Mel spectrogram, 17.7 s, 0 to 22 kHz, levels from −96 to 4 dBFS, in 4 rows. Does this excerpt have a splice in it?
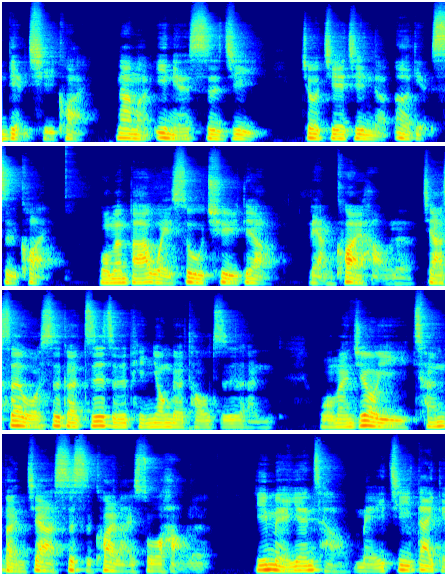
yes; 2 cuts; at 7.4 s, 8.6 s

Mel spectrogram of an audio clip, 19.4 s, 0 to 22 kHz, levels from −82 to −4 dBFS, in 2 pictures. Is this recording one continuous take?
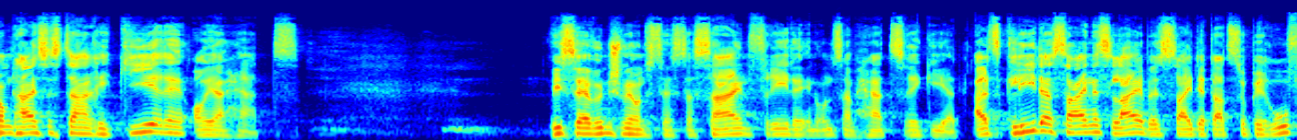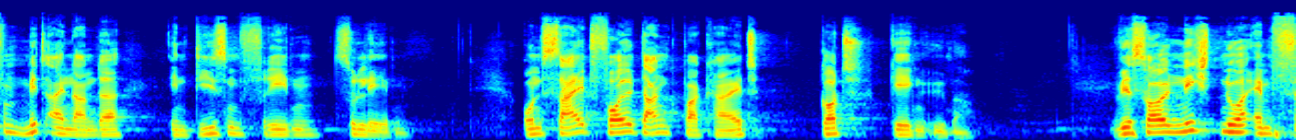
no; 2 cuts; at 7.2 s, 18.0 s

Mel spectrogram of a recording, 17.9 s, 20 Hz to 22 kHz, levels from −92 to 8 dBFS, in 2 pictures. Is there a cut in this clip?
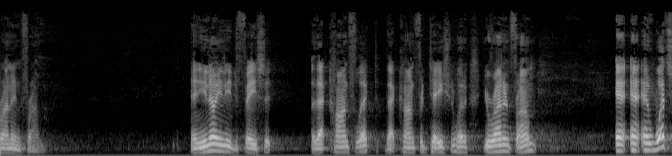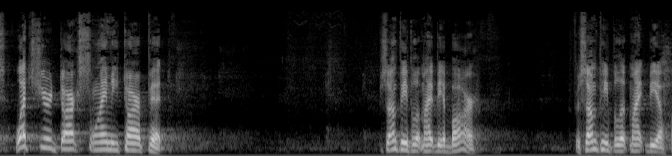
yes; 1 cut; at 16.5 s

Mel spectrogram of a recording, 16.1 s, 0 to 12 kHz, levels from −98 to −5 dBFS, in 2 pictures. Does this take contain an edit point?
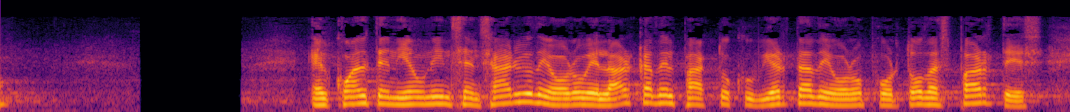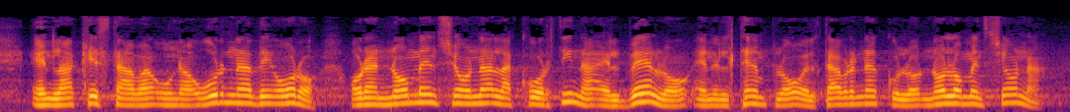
no; 0 cuts

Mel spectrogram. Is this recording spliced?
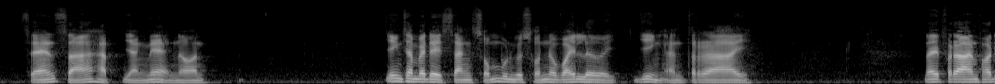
no; 0 cuts

